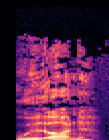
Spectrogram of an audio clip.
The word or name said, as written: udånde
